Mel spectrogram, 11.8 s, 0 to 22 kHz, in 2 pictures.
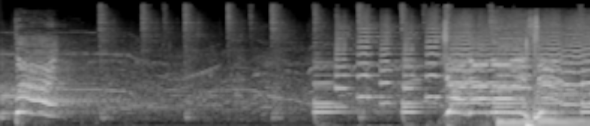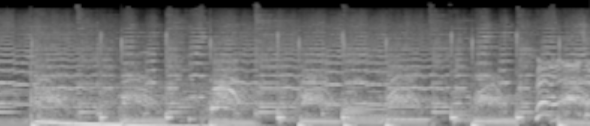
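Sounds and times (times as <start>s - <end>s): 
crowd shouting and cheering: 0.0s - 11.7s.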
